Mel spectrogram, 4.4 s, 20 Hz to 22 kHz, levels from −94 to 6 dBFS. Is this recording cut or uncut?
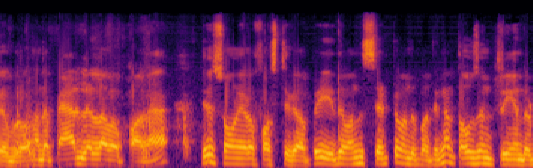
uncut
